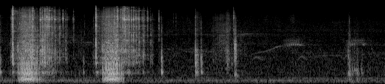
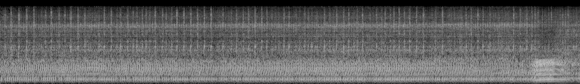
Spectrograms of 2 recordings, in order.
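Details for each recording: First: Husqvarna 128LD two-stroke string trimmer, choke on: two recoil pulls without any pop or catch; won't start because rotten leaking fuel lines kept fuel from the carburetor, fixed with new lines, filter and carb adjustment. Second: Husqvarna 128LD trimmer that wouldn't start, running after new fuel lines and fuel filter fixed fuel not reaching the carburetor; a high, steady buzzing rev holds clean without stumbling or surging, healthy before the low- and high-side carb adjustment.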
